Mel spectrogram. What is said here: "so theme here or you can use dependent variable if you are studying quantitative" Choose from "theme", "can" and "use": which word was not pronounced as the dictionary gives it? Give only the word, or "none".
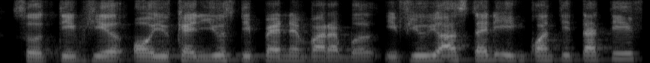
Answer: theme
